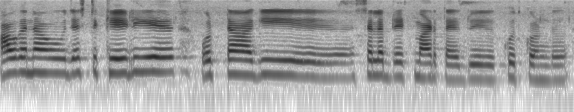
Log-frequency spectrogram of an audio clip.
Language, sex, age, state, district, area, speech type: Kannada, female, 30-45, Karnataka, Udupi, rural, spontaneous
